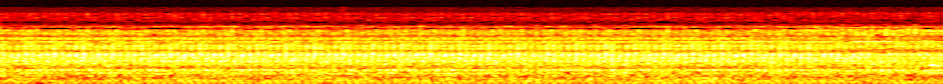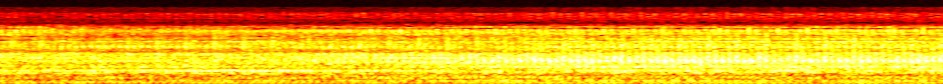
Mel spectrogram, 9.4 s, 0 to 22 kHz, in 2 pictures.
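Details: 2020 Chevy Malibu 1.5 Turbo just after vacuum pump replacement, first start, no fuel leaks or check engine light: steady, even idle with a light regular injector tick and no stumbles or knocks; normal idle.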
